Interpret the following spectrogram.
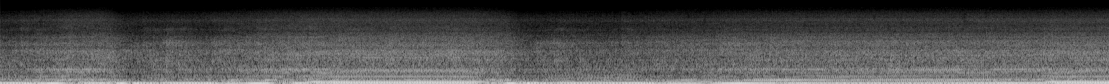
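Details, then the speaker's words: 1981 VW Rabbit pickup, 1.6 turbo diesel, after refitting and tensioning the accessory belt: rumbles low and climbs smoothly on each rev with no high squeal; belt squeal appears gone. "give it a little bit of a reverse well I think the squealing is gone"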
